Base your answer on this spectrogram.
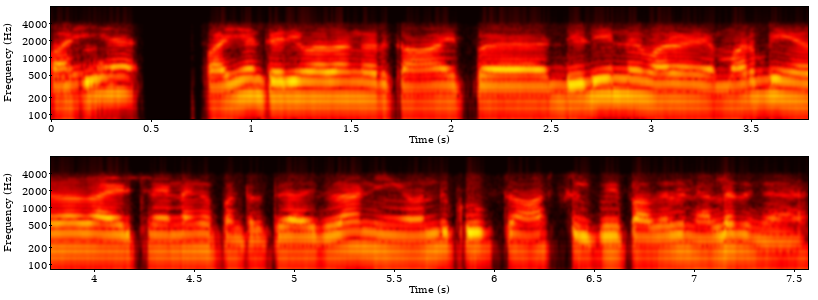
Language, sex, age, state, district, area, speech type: Tamil, male, 18-30, Tamil Nadu, Cuddalore, rural, conversation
